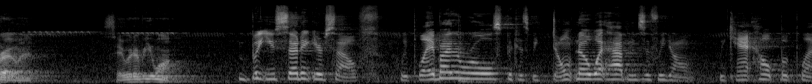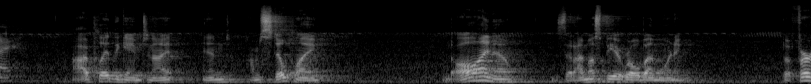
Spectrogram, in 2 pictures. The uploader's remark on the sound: It was recorded in front of a live audience. By Thespian Troupe 4592 of Madison High School in Middletown, Ohio. Sound effects and music: Mixkit.co.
